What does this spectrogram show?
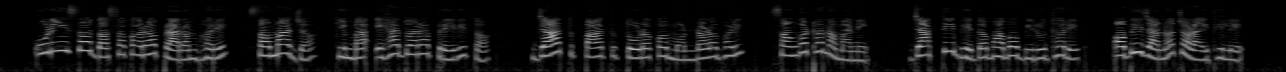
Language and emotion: Odia, neutral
